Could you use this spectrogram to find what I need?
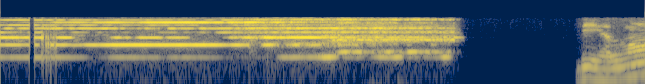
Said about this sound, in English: We're gonna get some more shofar blast back in, you know, later on in the show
